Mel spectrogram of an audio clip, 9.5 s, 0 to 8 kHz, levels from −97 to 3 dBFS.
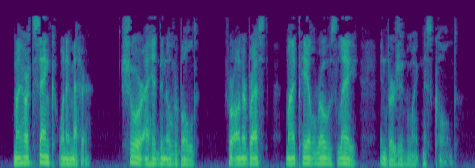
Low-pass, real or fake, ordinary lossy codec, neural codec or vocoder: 7.2 kHz; fake; MP3, 24 kbps; codec, 16 kHz, 4 kbps, FunCodec, trained on LibriTTS, 50 frames a second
